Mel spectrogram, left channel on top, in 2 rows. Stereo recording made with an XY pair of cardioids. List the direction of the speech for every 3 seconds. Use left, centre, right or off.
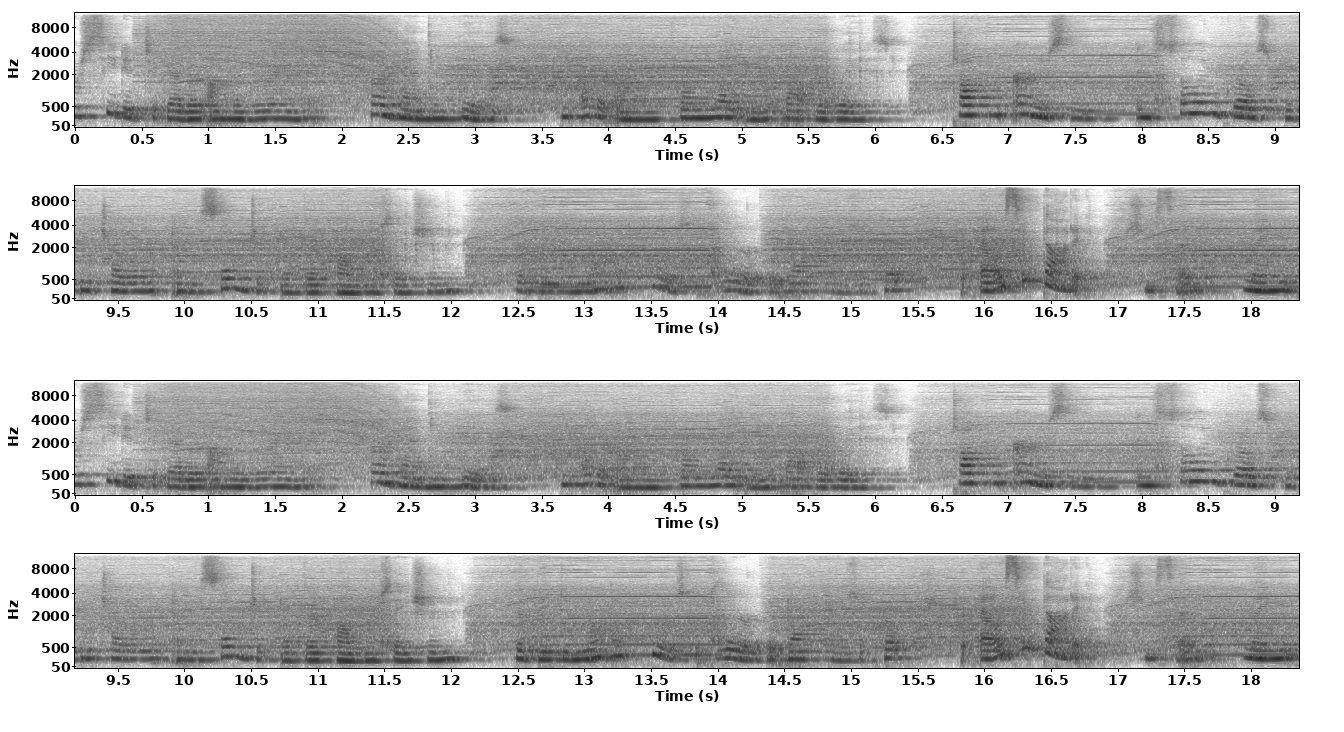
left, left, left, centre, right, centre.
